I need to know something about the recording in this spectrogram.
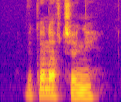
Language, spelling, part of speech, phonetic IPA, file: Polish, wykonawczyni, noun, [ˌvɨkɔ̃nafˈt͡ʃɨ̃ɲi], LL-Q809 (pol)-wykonawczyni.wav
